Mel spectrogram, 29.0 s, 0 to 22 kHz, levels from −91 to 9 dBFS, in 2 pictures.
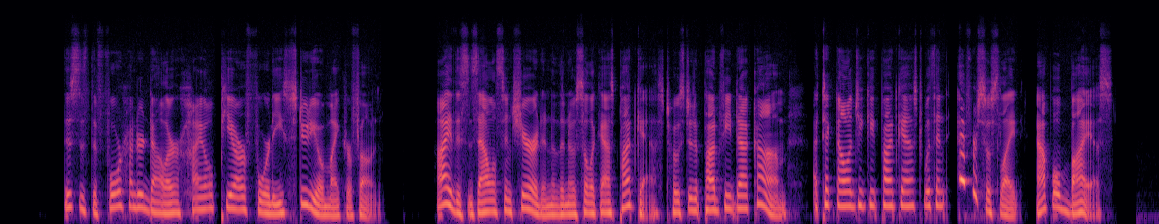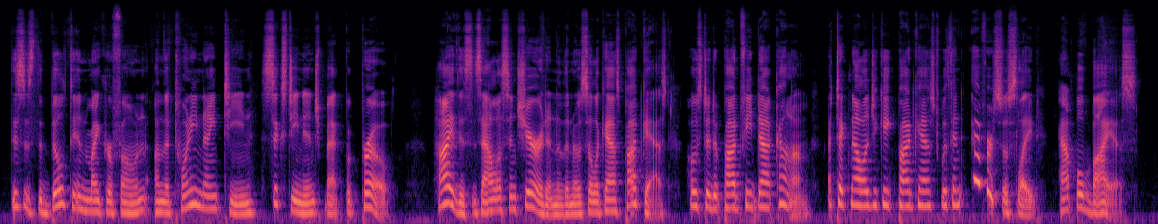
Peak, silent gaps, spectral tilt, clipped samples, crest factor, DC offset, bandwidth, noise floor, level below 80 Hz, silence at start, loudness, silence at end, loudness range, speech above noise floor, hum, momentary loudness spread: -8 dBFS; none; -5.5 dB/octave; under 0.1%; 16 dB; under 0.1%; 18.5 kHz; under -90 dBFS; -54 dBFS; 0.8 s; -24 LUFS; 0.3 s; 2 LU; over 66 dB; none; 8 LU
